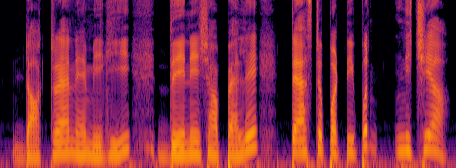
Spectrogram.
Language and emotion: Dogri, disgusted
